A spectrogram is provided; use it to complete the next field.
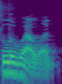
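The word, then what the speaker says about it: Llewellyn: belongs to his brother Lou Ellen I don't know if I'm saying it right it's l l e w l l y n I'm saying it's Luellen yeah um so ree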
